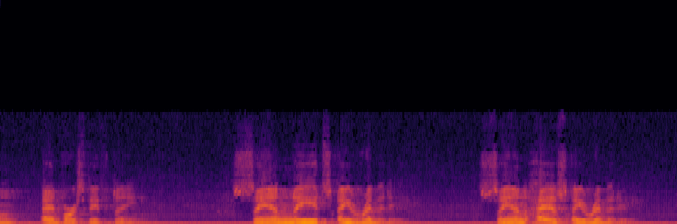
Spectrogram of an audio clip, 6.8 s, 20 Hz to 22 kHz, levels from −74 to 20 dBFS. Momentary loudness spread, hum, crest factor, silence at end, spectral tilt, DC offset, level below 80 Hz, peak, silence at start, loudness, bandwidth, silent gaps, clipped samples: 17 LU; 60 Hz at -25 dBFS; 16 dB; 0 s; -6 dB/octave; under 0.1%; -28 dBFS; 0 dBFS; 0 s; -15 LUFS; 11 kHz; none; under 0.1%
